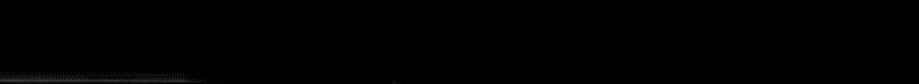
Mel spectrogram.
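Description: A piano chord rings on and slowly fades.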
